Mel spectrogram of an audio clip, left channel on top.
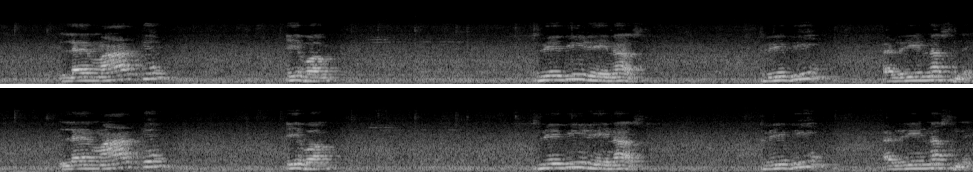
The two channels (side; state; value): both; normal; correlation 0.62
